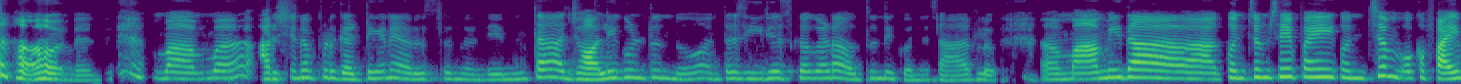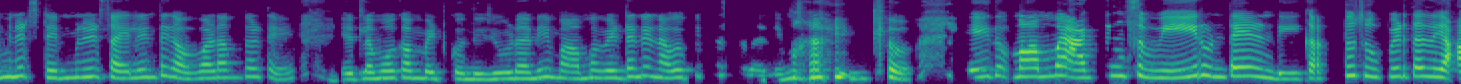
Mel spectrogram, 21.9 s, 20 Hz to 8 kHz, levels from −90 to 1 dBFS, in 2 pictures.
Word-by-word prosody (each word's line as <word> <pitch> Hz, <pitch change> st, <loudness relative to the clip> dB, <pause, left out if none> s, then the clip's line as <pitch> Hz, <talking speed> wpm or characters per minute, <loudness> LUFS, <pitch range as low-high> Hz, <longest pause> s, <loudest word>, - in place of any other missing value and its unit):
అవు‌నండి. 190 Hz, -5 st, +1 dB, 0.4 s
మా 235 Hz, -, +1 dB
అమ్మ 225 Hz, +4 st, -6 dB, 0.4 s
అరిచినప్పుడు 245 Hz, +4 st, -3 dB
గట్టిగానే 230 Hz, +5 st, -3 dB
అరుస్తుంది 205 Hz, 0 st, -8 dB
అండి. 180 Hz, +1 st, -12 dB
ఎంత 210 Hz, +5 st, -8 dB, 0.3 s
జాలీగా 215 Hz, +6 st, +2 dB
ఉంటుందో, 240 Hz, -5 st, -5 dB, 0.2 s
అంత 210 Hz, 0 st, -10 dB
సీరియస్‌గా 235 Hz, +2 st, -4 dB
కూడా, 245 Hz, +1 st, -3 dB
అవుతుంది 225 Hz, +4 st, -6 dB
కొన్నిసార్లు. 180 Hz, +1 st, -8 dB, 0.4 s
ఆహ్, 195 Hz, 0 st, -4 dB
మా 210 Hz, 0 st, +3 dB
మీద 275 Hz, +1 st, +2 dB, 0.7 s
కొంచెం 255 Hz, +2 st, +1 dB
సేపు 290 Hz, -1 st, +3 dB
అయి 285 Hz, 0 st, +5 dB
కొంచెం 245 Hz, +6 st, +1 dB, 0.2 s
ఒక 250 Hz, +1 st, -5 dB
5 220 Hz, +1 st, +7 dB
మినిట్స్, 295 Hz, 0 st, -1 dB
10 255 Hz, -1 st, 0 dB
మినిట్స్, 285 Hz, +1 st, -2 dB
సైలెంట్‌గా 270 Hz, +4 st, -1 dB
అవ్వడంతోటే 260 Hz, +4 st, -4 dB, 0.5 s
"ఎట్లా 225 Hz, +3 st, -2 dB
మోఖం 250 Hz, 0 st, 0 dB
పెట్టుకుంది 215 Hz, -3 st, -3 dB
చూడని," 225 Hz, +4 st, -1 dB
మా 235 Hz, -, -1 dB
అమ్మ 255 Hz, +3 st, -3 dB
వెంటనే 295 Hz, +5 st, -1 dB
నవ్విపించేస్తది 270 Hz, -, -7 dB
అండి. 185 Hz, +3 st, -11 dB
మా 240 Hz, -, -8 dB, 0.3 s
ఇంట్లో 230 Hz, +5 st, 0 dB, 0.6 s
ఏదో 300 Hz, +3 st, -3 dB
మా 295 Hz, -, +9 dB
అమ్మ 300 Hz, +3 st, -4 dB, 0.2 s
యాక్టింగ్స్ 320 Hz, +6 st, +1 dB, 0.2 s
వేరు 275 Hz, +7 st, +4 dB
ఉంటాయి 315 Hz, +2 st, +4 dB
అండి, 225 Hz, -6 st, -2 dB, 0.2 s
కరెక్ట్ 235 Hz, +8 st, -1 dB
చూపెడతది 300 Hz, 0 st, +1 dB
245 Hz, 135 wpm, -23 LUFS, 215-275 Hz, 0.7 s, మా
